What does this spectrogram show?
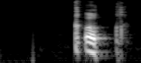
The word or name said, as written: kaq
